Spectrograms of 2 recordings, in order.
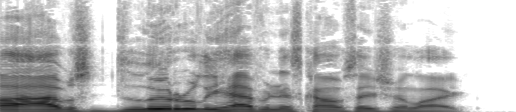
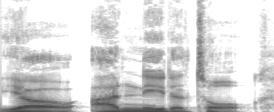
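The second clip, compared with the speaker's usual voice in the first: serious voice, lower and quieter; 4 semitones lower, 10 dB quieter than usual. Describing what he'd say to his boys to ask for a talk, quoting self in serious voice. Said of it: "Serious voice".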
